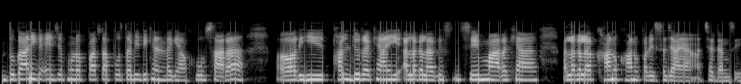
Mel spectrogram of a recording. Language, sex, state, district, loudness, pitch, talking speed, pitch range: Garhwali, female, Uttarakhand, Uttarkashi, -17 LUFS, 220 Hz, 260 wpm, 205-225 Hz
